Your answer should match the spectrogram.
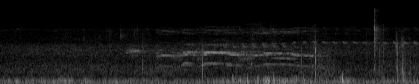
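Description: A rooster crowing once, a single call of about two seconds starting about a second and a half in.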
